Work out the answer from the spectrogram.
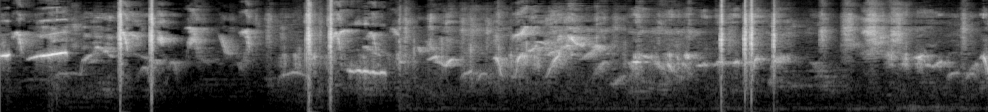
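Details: Wild young white-rumped shama used for luring: a clear rising whistle opens a long, varied song of chattering, warbled and mimic-like notes, punctuated by sharp clicks throughout.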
